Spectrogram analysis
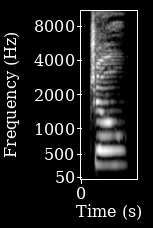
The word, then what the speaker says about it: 周: This character is 周周 first tone 周.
